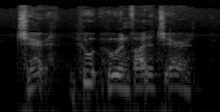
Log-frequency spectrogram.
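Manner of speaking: put-on muttered delivery. Telling a story, acting out a man muttering to his friends: retelling a mutter under breath. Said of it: "he's muttering under his breath to his friends".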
